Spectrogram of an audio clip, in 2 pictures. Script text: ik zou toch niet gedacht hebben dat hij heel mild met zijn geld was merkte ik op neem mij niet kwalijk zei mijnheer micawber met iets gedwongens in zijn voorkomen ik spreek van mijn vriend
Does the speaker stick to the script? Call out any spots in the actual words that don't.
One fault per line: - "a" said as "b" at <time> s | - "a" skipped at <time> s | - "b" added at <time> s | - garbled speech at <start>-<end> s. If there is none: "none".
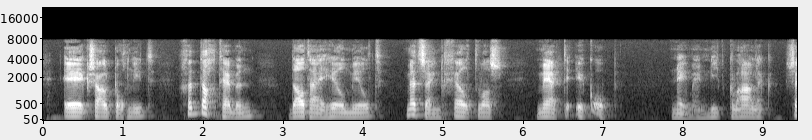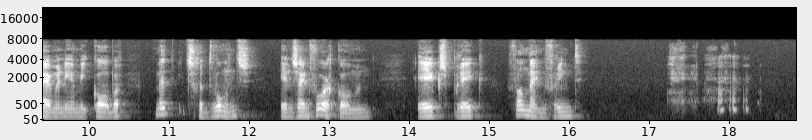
none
